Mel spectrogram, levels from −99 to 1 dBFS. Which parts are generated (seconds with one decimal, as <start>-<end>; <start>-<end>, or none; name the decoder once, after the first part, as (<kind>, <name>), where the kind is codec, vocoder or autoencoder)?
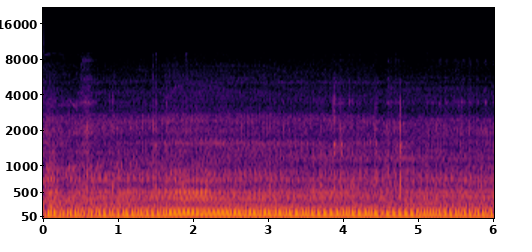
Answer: none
